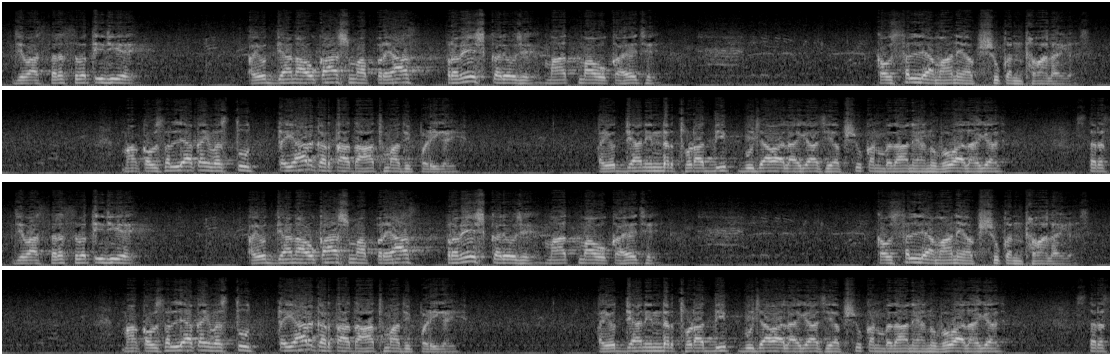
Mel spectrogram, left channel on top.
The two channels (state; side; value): normal; both; correlation 0.61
